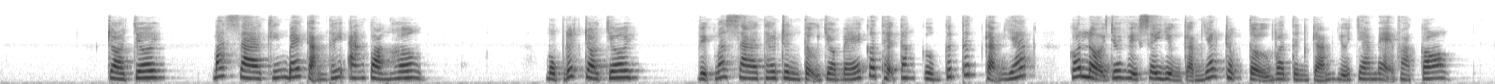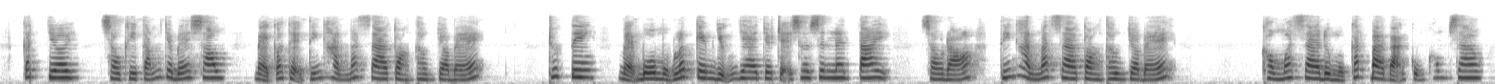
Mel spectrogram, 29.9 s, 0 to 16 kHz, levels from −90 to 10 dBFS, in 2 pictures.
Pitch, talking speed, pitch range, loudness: 270 Hz, 200 wpm, 235-295 Hz, -20 LUFS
